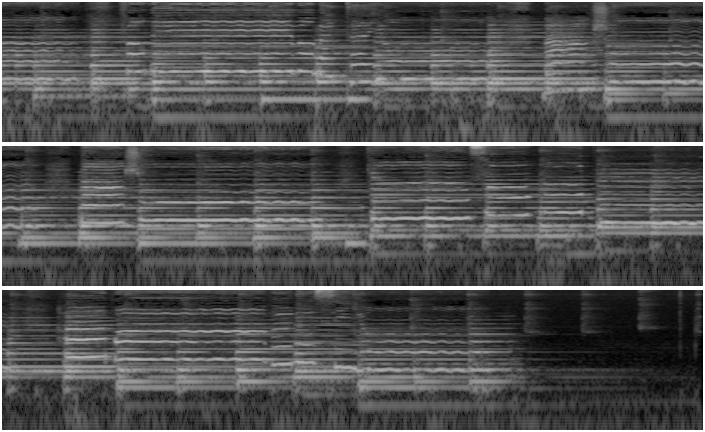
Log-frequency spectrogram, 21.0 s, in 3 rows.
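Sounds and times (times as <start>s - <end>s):
soprano singing a national anthem: 0.0s - 19.5s.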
